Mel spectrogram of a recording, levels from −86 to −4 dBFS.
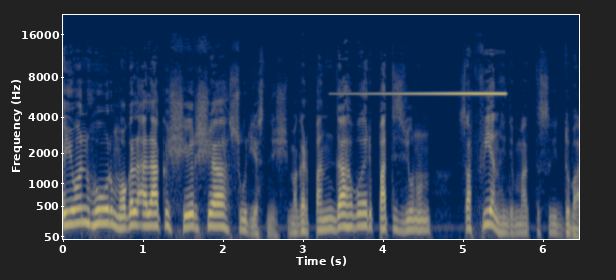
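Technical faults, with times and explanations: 3.32–5.55 s, loudspeaker feedback squeal: a pure tone at 6 kHz swells out of the speech over roughly two seconds and ends up around 10 dB louder than the talker. The microphone is hearing the loudspeaker it drives, and at 6 kHz the loop gain passes one. On a spectrogram this shows as a thin horizontal line that brightens steadily, and on the waveform as an envelope that keeps growing and then cuts off.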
